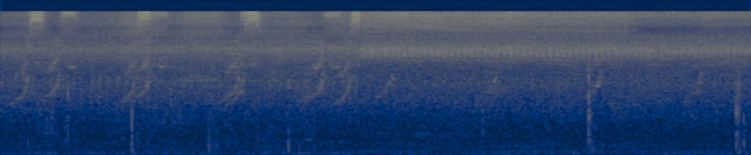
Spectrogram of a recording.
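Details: Late-summer cicada chorus among the trees of Kabusanji temple in the mountains of Takatsuki City, Japan, home to minmin and tsukutsukuboshi cicadas. A continuous high whine carries short upward-sweeping phrases repeated several times, with occasional clicks and knocks.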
